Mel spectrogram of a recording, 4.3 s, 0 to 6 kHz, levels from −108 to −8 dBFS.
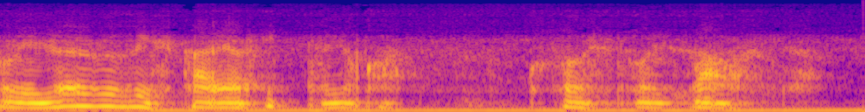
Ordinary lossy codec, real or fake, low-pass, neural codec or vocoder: MP3, 32 kbps; fake; 5.4 kHz; codec, 16 kHz, 16 kbps, FunCodec, trained on Chinese and English, 50 frames a second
